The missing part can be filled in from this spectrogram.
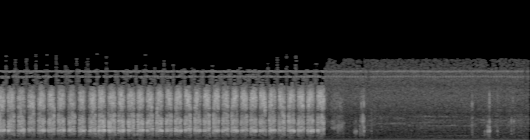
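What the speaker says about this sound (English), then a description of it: "So the first thing I want to do is get a nice flat sanded on this." Rapid back-and-forth sanding strokes flatten a model airplane wheel hub, a steady rasping rhythm for about four seconds before stopping, followed by quiet with a few faint handling taps.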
